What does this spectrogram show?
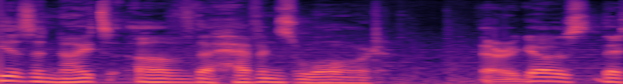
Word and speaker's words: Heavensward: it's funny because like i know it's not how it's spelled but i i thought it was heaven sword like a sword of heaven it's heaven's word like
